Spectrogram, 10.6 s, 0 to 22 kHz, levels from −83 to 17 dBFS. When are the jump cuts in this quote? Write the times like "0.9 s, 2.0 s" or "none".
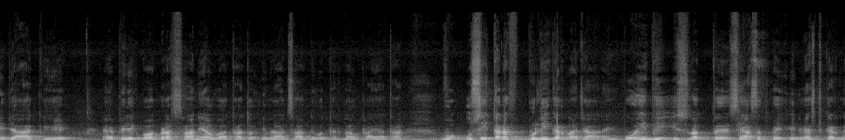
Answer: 7.7 s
